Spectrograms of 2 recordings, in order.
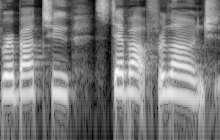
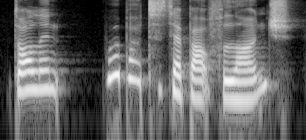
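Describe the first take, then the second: First: It is said in the speaker's normal accent. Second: It is said in an imitated local accent.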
